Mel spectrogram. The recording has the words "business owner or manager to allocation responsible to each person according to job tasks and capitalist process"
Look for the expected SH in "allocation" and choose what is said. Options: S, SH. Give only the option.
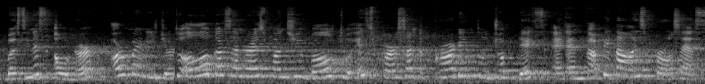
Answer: S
